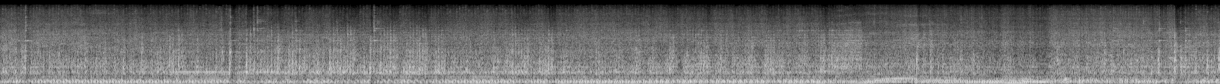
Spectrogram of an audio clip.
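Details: 1994 Toyota Supra twin-turbo 6-speed while driving: loud, steady low droning hum easily mistaken for engine or gearbox noise, actually caused by a bad rear wheel bearing.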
